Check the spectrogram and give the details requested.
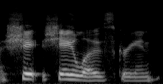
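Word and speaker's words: Scheele's Green: You have a green, which is Sheila's Green. It's spelled Scheeles, green. SEH? SCH, like Germanic school. Oh, okay. Yeah, Shayla's Green.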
